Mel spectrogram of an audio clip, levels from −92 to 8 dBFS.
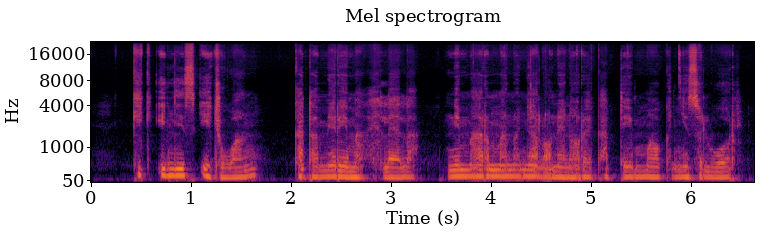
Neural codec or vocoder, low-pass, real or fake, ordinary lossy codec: vocoder, 44.1 kHz, 128 mel bands, Pupu-Vocoder; none; fake; none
